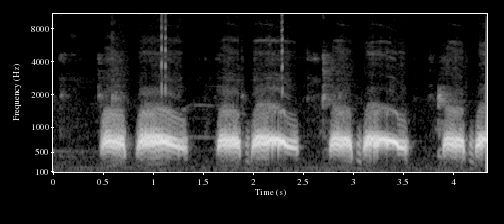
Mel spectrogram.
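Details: Spotted dove giving a fight-provoking coo in the chiêu gù style: low, mellow paired notes, a short coo followed by a longer drawn-out one, repeated about once a second in a quiet setting.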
